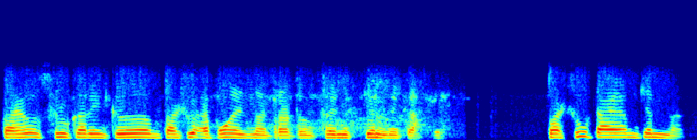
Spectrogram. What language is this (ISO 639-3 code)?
kas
